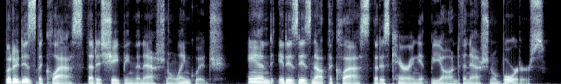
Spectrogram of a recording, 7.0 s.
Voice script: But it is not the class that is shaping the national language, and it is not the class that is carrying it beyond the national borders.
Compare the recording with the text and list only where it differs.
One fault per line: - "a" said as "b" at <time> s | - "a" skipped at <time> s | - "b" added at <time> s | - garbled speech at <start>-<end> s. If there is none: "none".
- "not" skipped at 0.5 s
- "is" added at 3.7 s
